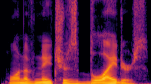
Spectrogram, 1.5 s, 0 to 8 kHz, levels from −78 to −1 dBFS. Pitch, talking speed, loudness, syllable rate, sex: 100 Hz, 160 wpm, -17 LUFS, 5.7 syllables/s, male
